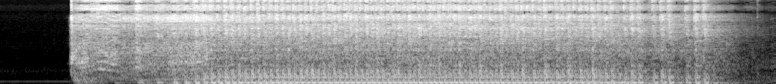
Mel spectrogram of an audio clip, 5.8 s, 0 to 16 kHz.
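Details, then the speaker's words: Willys CJ3B fitted with a replacement F-head engine, firing up with the alternator disconnected: fires immediately, then a loud, coarse, pulsing drone for about five seconds before shutting off; loud underneath, exhaust leak suspected but not confirmed. "all right I'm going to mess around with this get it going a little bit better and see if I can find that exhaust Le cuz it's kind of loud underneath"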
